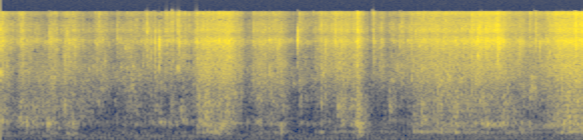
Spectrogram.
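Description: Wet clothes slosh and splash in a basin of water.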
